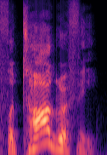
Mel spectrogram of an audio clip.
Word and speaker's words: photography: Now, think of 'photography'. The stress shifts: pho-TO-graphy.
